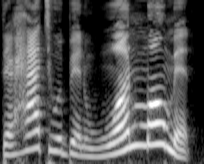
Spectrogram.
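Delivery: loud, slow, pressing cop grilling a suspect; mock cop interrogation. Cop grilling the suspect about the movie, loud and slow.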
